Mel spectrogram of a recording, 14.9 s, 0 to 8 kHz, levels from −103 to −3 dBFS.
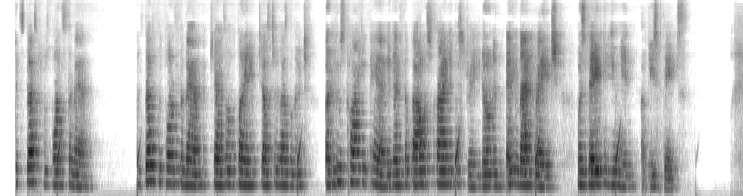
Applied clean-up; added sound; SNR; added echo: neural mask model DeepFilterNet 3.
